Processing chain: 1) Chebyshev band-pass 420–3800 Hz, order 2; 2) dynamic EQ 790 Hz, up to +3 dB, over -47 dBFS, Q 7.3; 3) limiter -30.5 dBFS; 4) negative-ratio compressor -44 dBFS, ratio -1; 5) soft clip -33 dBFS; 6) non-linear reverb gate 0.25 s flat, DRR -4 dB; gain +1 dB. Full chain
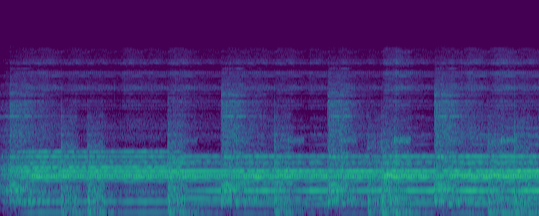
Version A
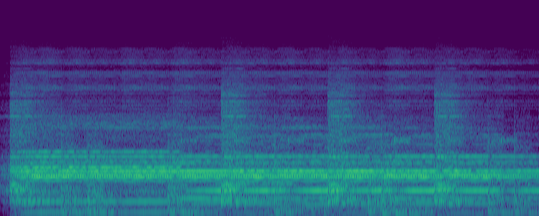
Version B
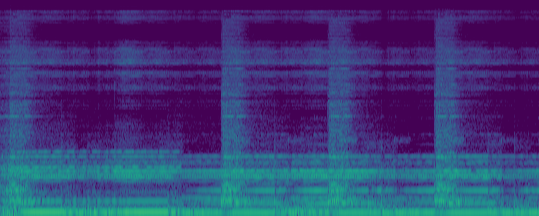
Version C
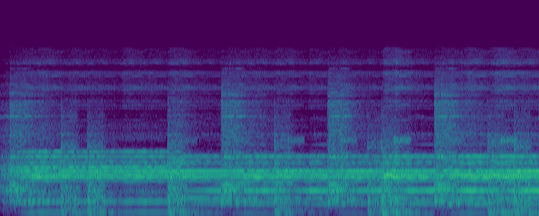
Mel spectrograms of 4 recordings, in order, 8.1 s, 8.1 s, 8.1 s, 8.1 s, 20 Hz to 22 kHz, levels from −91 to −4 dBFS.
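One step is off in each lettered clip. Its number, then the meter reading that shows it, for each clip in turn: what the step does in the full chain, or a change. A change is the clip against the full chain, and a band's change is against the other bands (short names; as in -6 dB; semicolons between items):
4, loudness change +4.0 LU; 1, 125 Hz band +18.5 dB; 5, distortion -23 dB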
